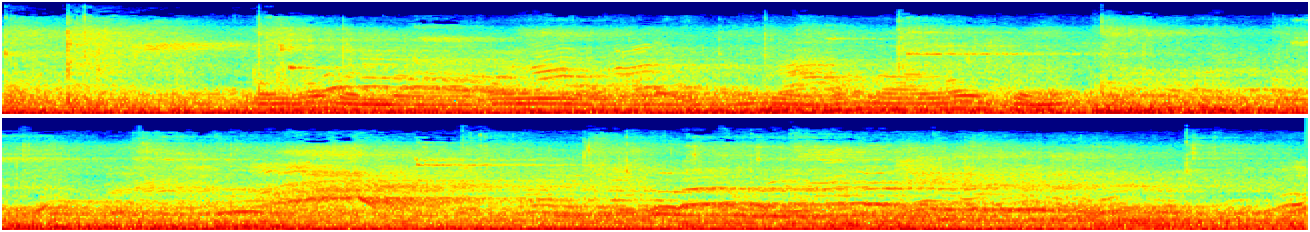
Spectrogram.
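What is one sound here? Men and women call out and talk across the court at a distance.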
